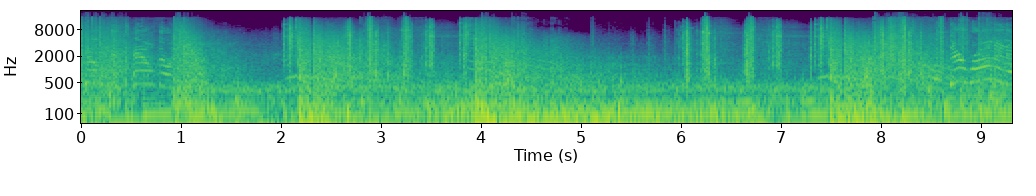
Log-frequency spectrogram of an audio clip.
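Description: Gunfire rattles almost nonstop through a bounty-hunter shootout in Red Dead Redemption 2. Sharp shots and volleys come close together over a steady background din.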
